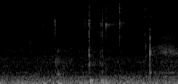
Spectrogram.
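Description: Quiet computer keyboard keys pressed a few times in a row, soft scattered clicks with low room noise beneath and no talking.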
